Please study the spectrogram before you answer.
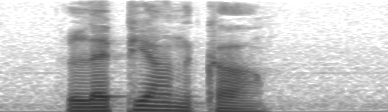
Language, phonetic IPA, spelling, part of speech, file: Polish, [lɛˈpʲjãnka], lepianka, noun, Pl-lepianka.ogg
